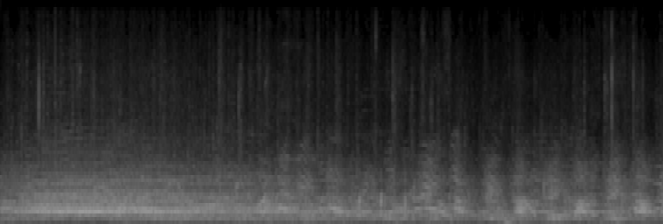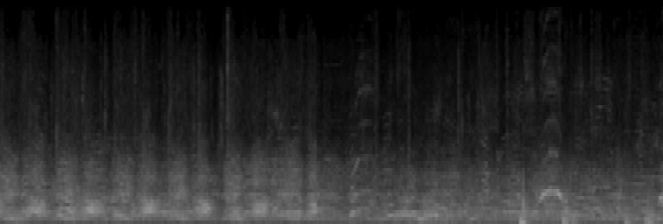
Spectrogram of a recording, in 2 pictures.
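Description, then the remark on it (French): A large crowd of primary school pupils cheers and shouts in a stadium during a prize-giving ceremony, a loud, continuous mass of high-pitched voices with excited yells rising and falling throughout. “Ambiance dans le stade avec la remise des prix aux élèves des écoles primaires.”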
